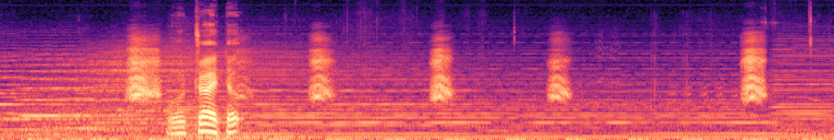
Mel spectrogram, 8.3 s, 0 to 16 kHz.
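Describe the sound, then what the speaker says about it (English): Crows caw in The Witcher 3: Blood and Wine: a series of separate harsh caws spaced a second or so apart, moderately loud, with a voice speaking briefly among them. "Lots of crows."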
